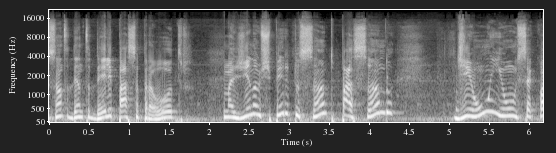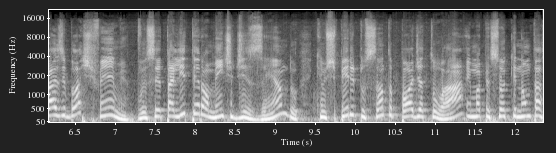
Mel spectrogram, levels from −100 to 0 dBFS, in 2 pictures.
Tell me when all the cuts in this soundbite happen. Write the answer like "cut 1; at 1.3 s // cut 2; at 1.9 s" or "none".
cut 1; at 2.1 s // cut 2; at 7.2 s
